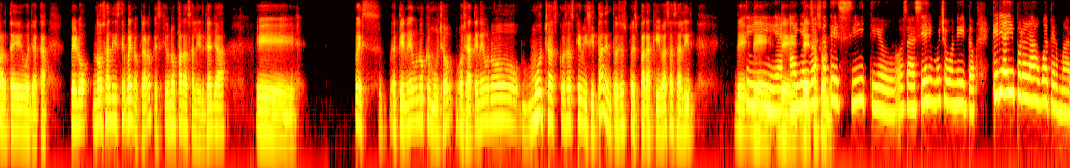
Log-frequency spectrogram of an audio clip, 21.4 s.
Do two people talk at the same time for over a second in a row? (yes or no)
yes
